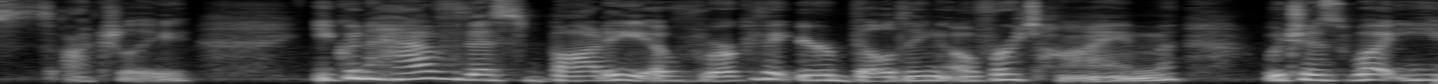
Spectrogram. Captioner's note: inhale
